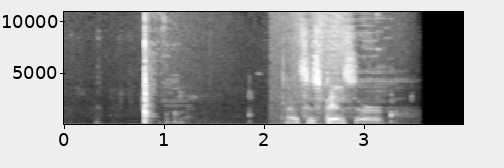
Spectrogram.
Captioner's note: racquet hitting ball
